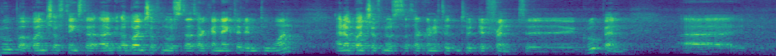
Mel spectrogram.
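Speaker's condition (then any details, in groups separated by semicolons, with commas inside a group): No condition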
